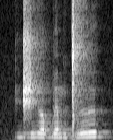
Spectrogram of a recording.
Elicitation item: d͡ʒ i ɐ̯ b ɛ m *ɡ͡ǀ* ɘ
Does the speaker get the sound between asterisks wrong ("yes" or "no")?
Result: no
